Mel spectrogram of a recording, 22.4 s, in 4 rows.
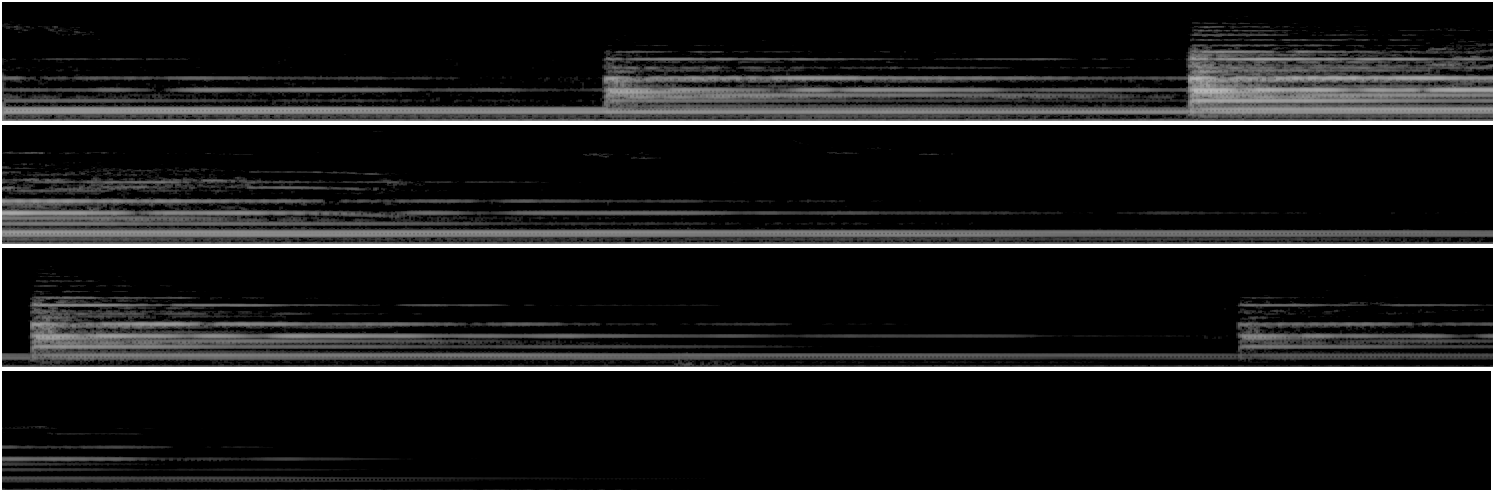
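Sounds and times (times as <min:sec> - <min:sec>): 
church bells ringing in Resia: 0:00.0 - 0:17.7.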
